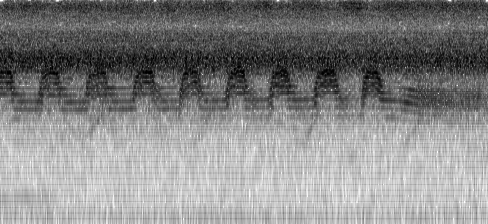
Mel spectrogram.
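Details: Mikado-form minmin cicada, fully emerald green, singing in a park in western Saitama, Japan. A piercing, steady drone carries a rapid series of repeated swelling, wavering notes, about two or three per second, with low background rumble.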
